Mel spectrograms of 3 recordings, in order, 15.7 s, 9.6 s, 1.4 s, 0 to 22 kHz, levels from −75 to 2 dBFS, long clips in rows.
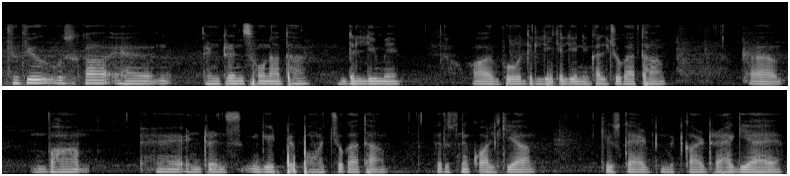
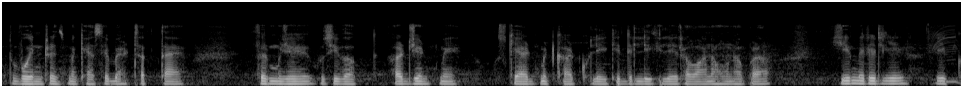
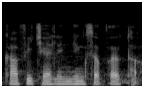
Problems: none marked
